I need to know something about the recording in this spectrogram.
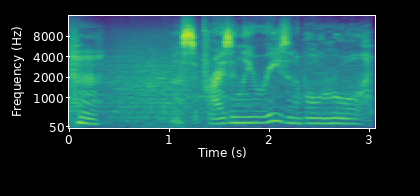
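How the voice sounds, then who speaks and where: A woman's voice: on the low side, fairly even intonation, moderate pace, background noise, natural voice. An actress playing a brash, sardonic young woman in a fantasy video game, with a dry, teasing, casual delivery. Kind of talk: scripted video game voice acting.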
